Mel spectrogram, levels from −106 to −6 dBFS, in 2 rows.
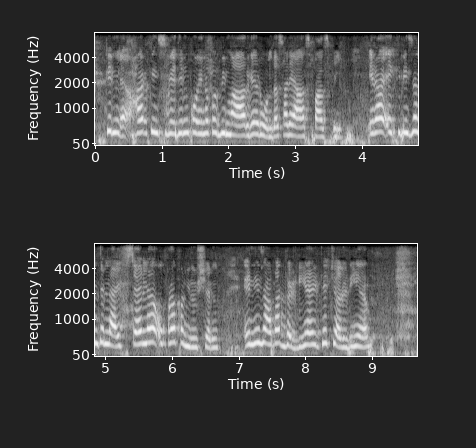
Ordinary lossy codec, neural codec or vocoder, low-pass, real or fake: Opus, 64 kbps; codec, 16 kHz, 16 kbps, FunCodec, trained on LibriTTS, 50 frames a second; 7.2 kHz; fake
